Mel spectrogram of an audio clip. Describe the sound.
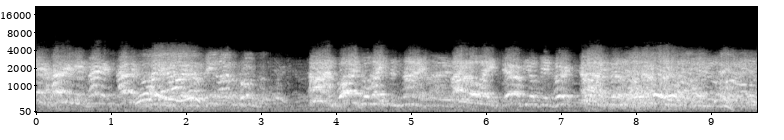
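An angry mob shouts and bellows in a dense, continuous roar of overlapping voices, surging loudly with a brief dip before swelling again, as it comes in after people and reaches the door.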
